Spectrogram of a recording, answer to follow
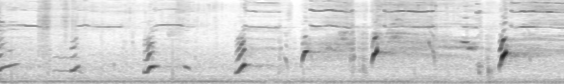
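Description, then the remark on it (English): A dog barks in a run of about nine short, high-pitched, whiny yips, steadily spaced and getting louder toward the end, over a faint low hum, with no talking. “You don't usually bark like that.”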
